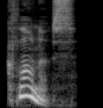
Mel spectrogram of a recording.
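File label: "clonus", British English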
